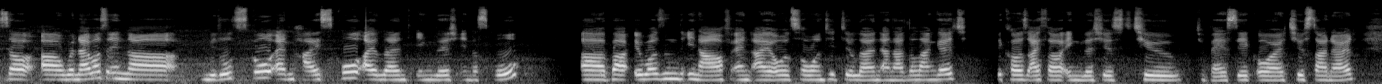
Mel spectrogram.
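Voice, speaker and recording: A woman speaks with a Japanese accent at a moderate pace. Her pitch sits fairly high, and her intonation stays fairly even. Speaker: interviewee, language learner. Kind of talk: interview. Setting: Tokyo.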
